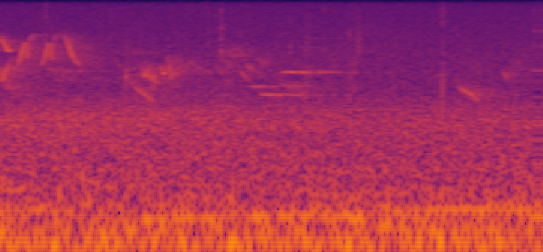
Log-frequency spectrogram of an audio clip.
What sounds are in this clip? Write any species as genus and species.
Setophaga pensylvanica, Vireo olivaceus, Hylocichla mustelina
